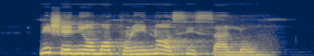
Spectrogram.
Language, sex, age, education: Yoruba, female, 15-29, tertiary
